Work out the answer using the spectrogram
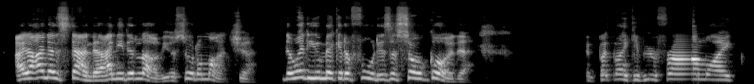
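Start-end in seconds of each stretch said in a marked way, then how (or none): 0.1-4.6 clearly put-on, fake Italian accent. Speaker showing how an italian accent sounds, in a put-on italian accent. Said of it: "Italian is more like".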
